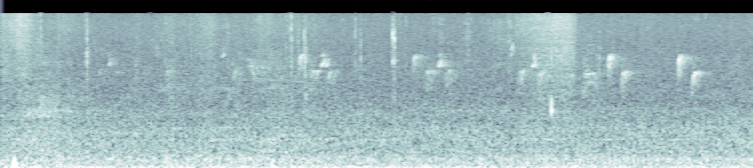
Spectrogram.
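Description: Small birds chirping faintly and repeatedly over a low steady hum, with a single short low thump just at the start.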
